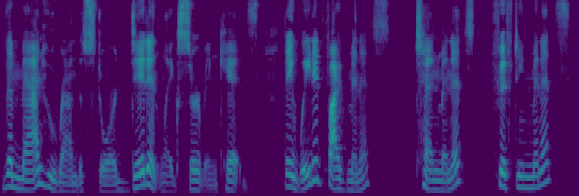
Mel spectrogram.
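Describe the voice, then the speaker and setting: Female storybook reader, expressive and theatrical, with swooping intonation for young listeners. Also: low voice, slow. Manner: animated, theatrical delivery. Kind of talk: expressive picture-book read-aloud.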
